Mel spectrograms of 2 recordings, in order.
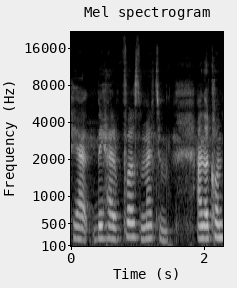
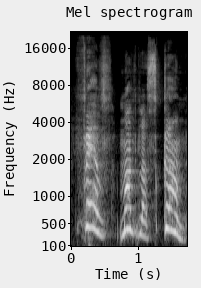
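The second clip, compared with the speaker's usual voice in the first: shrieking, much higher and louder; screaming insults; 6 semitones higher, 8 dB louder, much slower than usual. A narrator's reading. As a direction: hurl each word like a shriek of hate. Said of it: "she screamed after them".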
